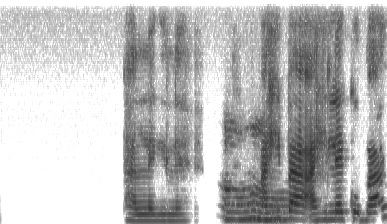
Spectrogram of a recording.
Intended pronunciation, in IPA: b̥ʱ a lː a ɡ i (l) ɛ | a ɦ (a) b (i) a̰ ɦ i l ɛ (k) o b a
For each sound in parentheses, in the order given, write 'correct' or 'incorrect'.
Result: correct, incorrect: i, incorrect: a, correct

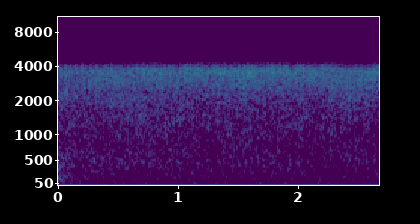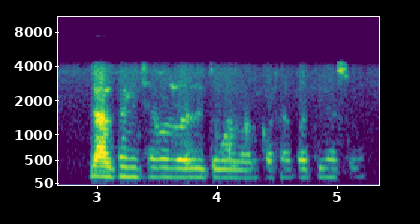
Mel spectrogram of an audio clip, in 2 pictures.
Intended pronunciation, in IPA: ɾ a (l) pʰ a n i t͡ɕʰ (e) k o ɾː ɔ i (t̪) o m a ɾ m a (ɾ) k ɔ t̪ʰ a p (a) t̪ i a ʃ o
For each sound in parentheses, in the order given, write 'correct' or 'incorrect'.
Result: correct, incorrect: a, correct, correct, correct

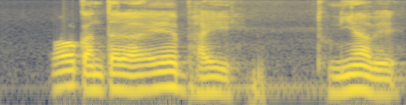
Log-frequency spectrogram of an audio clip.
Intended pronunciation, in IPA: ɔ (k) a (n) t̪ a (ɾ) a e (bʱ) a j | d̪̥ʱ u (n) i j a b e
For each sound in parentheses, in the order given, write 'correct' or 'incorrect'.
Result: correct, correct, correct, correct, correct

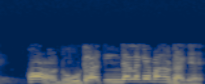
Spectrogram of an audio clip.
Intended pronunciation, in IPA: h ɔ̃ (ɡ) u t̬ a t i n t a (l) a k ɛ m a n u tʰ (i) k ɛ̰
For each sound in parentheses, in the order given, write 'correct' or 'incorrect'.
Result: incorrect: d, correct, incorrect: a

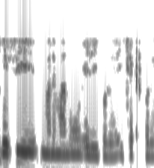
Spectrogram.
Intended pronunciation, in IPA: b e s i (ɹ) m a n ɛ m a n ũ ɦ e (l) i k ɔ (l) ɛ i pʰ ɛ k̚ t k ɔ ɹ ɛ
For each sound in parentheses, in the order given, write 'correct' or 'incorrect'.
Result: incorrect: none, incorrect: ɹ, incorrect: ɹ

